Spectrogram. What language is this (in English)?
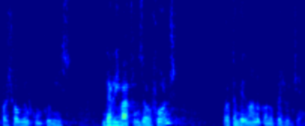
Catalan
